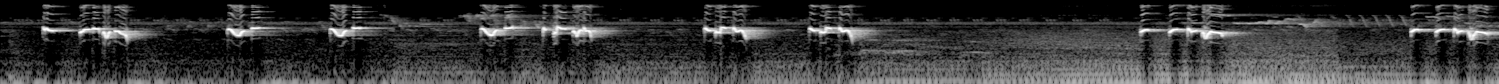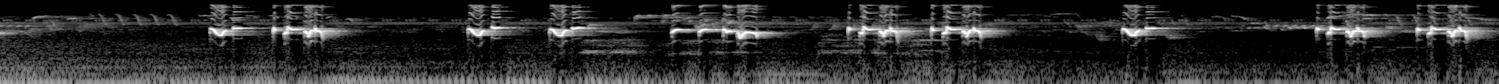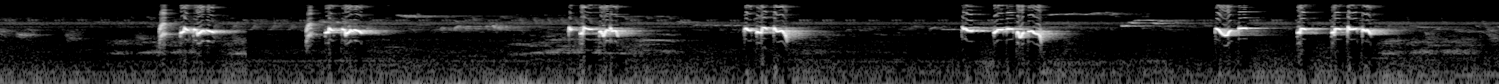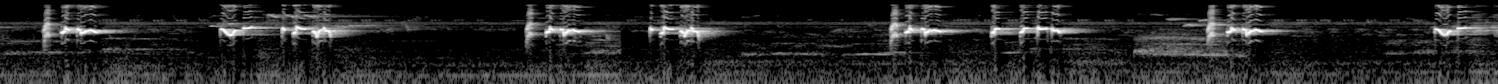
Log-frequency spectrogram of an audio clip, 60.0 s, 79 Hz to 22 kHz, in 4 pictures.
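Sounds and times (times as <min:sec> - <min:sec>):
bulbul singing whistled phrases: 0:00.0 - 0:08.8, 0:11.4 - 0:18.7, 0:19.6 - 0:25.2, 0:26.0 - 0:30.1, 0:33.0 - 0:36.6, 0:39.4 - 0:44.0, 0:47.1 - 0:48.8, 0:50.2 - 0:52.3, 0:53.8 - 0:55.9.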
